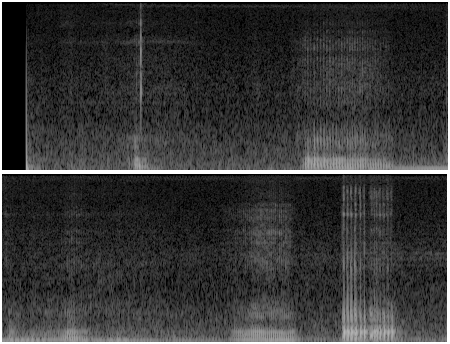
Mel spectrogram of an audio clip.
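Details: A sleeping six-month-old chocolate Labrador Retriever snores indoors: low, rumbling breaths in irregular bursts separated by quiet pauses, with one brief sharp click early on.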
